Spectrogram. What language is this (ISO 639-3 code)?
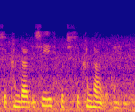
snd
